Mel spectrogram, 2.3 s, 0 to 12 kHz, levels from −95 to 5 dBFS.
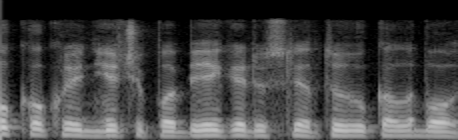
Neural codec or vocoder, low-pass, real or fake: codec, 16 kHz, 0.8 kbps, ZipCodec; 7.2 kHz; fake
